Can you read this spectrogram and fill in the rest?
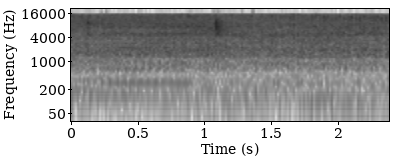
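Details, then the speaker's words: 2007 Dodge Ram 3500 turbo Cummins diesel idling after fuel priming, for black smoke/no power complaint: steady even smooth low rumble, no misses, sounding smoother than before. "It even sounds like it's running smoother all of a sudden. Sounds better."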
